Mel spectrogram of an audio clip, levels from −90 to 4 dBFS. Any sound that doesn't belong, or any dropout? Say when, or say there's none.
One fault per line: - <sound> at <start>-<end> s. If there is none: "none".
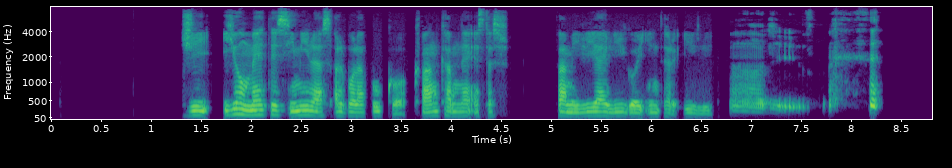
- laugh at 6.8-8.3 s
